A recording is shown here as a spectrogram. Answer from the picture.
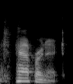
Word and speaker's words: Kaepernick: do you say his last name Kaepernick Colin Kaepernick Kaepernick he started it yeah well that was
